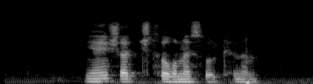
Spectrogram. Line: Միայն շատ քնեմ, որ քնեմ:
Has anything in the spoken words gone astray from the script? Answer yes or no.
yes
